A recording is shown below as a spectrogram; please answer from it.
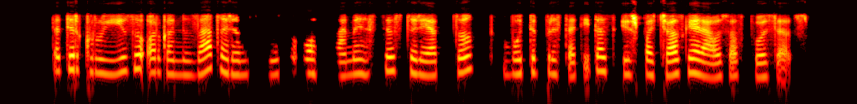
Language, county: Lithuanian, Kaunas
